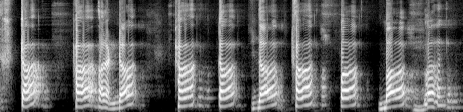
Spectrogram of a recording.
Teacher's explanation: પછી જ્યારે હવા રોકાય અને પછી એકદમ સ્ફોટ થાય તો એને સ્ફોટક વ્યંજન કહ્યા છે.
